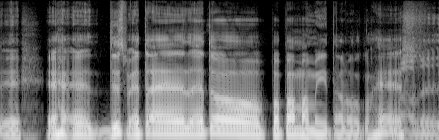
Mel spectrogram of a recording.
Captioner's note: speaking Foreign Language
